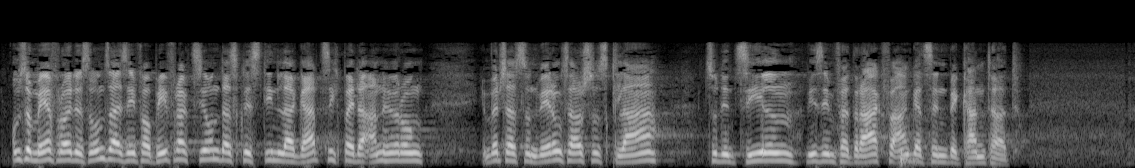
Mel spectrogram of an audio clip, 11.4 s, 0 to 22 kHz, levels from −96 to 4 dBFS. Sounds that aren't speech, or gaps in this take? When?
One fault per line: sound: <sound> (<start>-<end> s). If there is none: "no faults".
no faults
